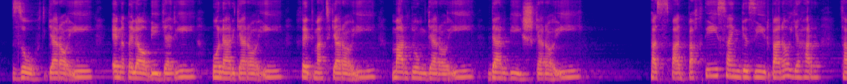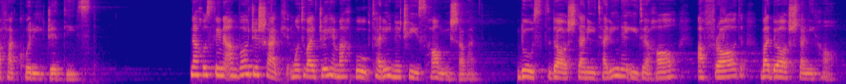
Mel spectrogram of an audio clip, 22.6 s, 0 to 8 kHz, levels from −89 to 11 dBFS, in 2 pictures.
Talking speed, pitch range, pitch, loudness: 90 wpm, 135-175 Hz, 160 Hz, -26 LUFS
